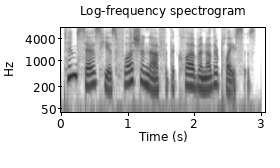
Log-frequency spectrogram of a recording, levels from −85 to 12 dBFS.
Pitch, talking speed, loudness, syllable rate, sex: 225 Hz, 235 wpm, -17 LUFS, 5.2 syllables/s, female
